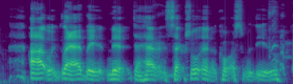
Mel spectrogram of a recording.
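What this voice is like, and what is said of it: Poor imitation of another person's voice. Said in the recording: “his Bill Clinton impression... It's terrible.”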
